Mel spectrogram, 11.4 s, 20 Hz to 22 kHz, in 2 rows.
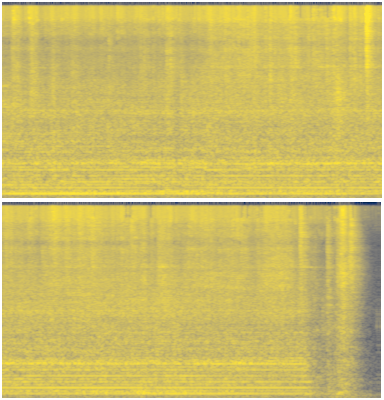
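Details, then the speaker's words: LiftMaster 3265M garage door opener, first door, believed to be around 2014, chain a little loose, closing with soft close: steady motor hum with a constant rumbling rattle as the door travels, then it stops. Noisy metal door rollers. "and close it metal rollers by the way make so much noise down"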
